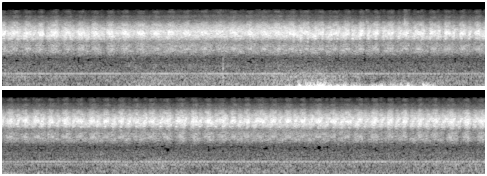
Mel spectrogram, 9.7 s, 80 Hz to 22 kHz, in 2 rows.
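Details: Kardamyli singing cicada, 2013: unbroken shrill grating buzz, finely pulsed and steady in loudness, with a short low rumble early on and a faint constant tone.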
